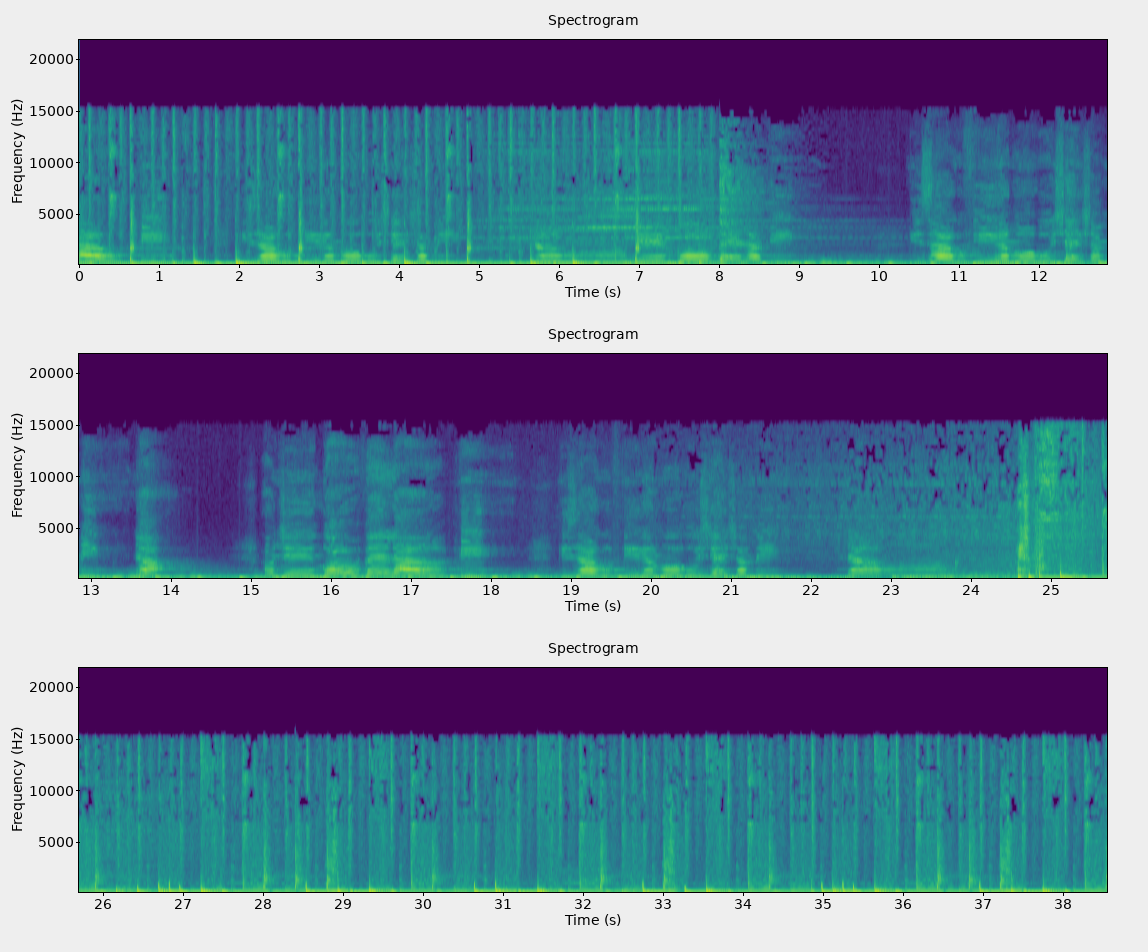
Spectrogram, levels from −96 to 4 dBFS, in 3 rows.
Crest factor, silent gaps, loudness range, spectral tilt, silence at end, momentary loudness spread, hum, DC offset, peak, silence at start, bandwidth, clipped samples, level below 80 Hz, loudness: 16 dB; none; 7 LU; -5 dB/octave; 0 s; 12 LU; none; under 0.1%; 0 dBFS; 0 s; 15.5 kHz; under 0.1%; -18 dBFS; -20 LUFS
